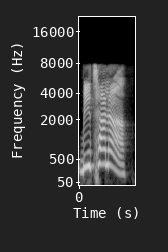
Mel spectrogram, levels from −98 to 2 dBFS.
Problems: constant background noise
